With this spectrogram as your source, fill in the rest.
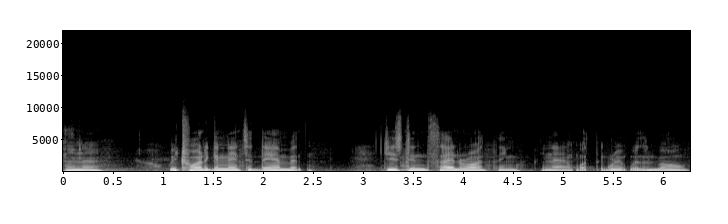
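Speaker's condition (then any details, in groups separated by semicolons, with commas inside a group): Cerebral palsy; 33 years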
